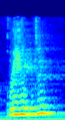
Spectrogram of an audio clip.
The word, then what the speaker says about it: quid: Q e U tem som de K. Em latim isso não acontece. Pronuncia-se tudo, o Q e o U separadamente. Então, tudo junto, mas bem distinto um som do outro. Então, quid, quad, que, quintus, né?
